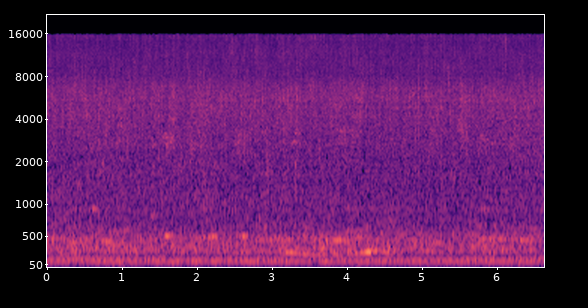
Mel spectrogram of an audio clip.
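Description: Tomato pieces sizzling steadily in hot oil in a nonstick kadai on a gas burner, softening as they fry.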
